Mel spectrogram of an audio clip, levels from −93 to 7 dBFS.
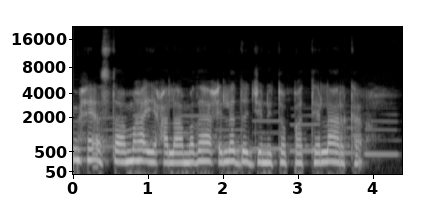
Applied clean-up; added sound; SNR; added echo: none; Wind instrument, woodwind instrument; 19 dB; none.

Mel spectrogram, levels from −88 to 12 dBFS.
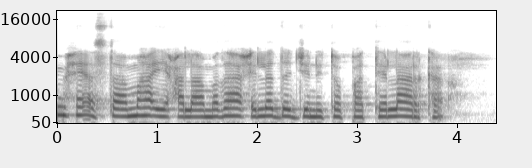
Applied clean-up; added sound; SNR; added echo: none; none; none; none.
